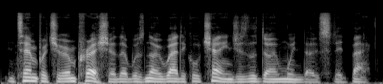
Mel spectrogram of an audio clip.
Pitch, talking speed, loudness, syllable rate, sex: 125 Hz, 235 wpm, -17 LUFS, 7.1 syllables/s, male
